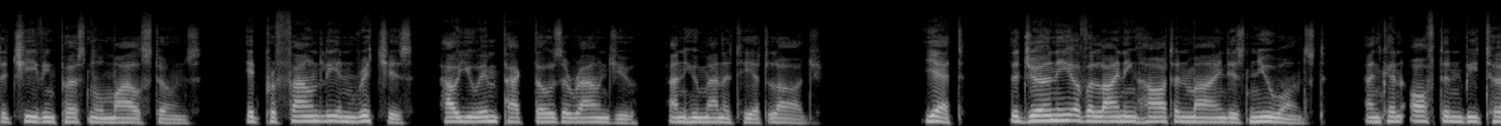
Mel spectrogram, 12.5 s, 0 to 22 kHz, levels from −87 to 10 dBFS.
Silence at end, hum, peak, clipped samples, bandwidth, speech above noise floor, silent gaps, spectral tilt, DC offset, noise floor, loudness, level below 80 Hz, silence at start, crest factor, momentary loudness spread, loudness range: 0 s; none; -6 dBFS; under 0.1%; 10 kHz; over 67 dB; none; -8 dB/octave; under 0.1%; under -90 dBFS; -24 LUFS; -66 dBFS; 0 s; 16 dB; 11 LU; 5 LU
